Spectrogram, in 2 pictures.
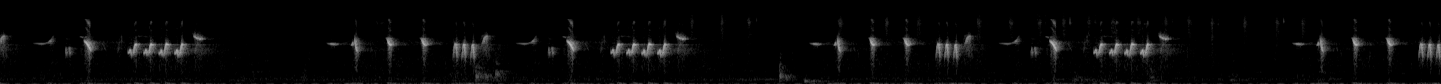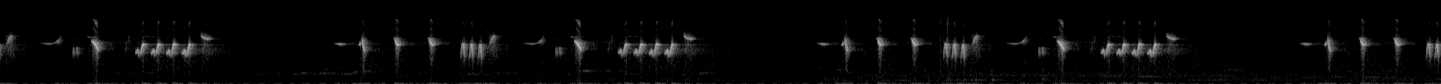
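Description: A bird singing the same phrase over and over: a few quick high chirps followed by a fast run of repeated notes, coming again every few seconds with short pauses between.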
